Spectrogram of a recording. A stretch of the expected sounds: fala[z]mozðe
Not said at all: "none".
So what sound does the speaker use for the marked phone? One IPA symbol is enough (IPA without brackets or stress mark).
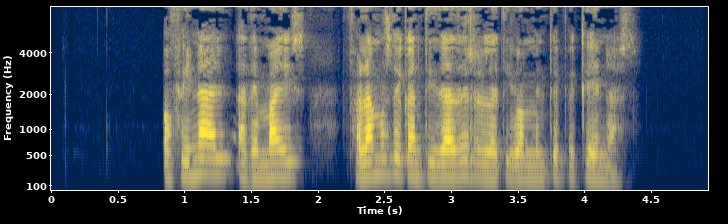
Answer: none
